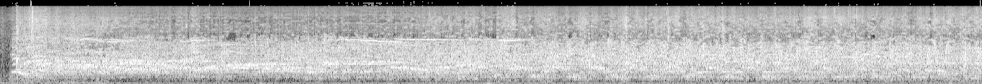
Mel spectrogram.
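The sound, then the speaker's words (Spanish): A large crowd applauds and cheers continuously, a dense, loud wash of clapping and shouting voices that holds steady for the whole stretch without letting up. “Mucho ruido también, muchos aplausos.”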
